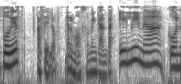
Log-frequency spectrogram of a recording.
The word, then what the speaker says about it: Helena: Elena con h. Me encanta Elena con h, además. Eh, gracias, Elena con h.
